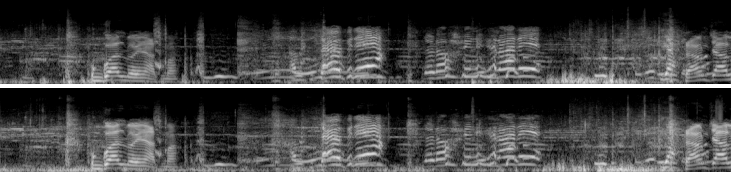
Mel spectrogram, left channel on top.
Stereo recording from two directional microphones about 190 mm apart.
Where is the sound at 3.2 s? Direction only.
65° left (ahead or behind).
